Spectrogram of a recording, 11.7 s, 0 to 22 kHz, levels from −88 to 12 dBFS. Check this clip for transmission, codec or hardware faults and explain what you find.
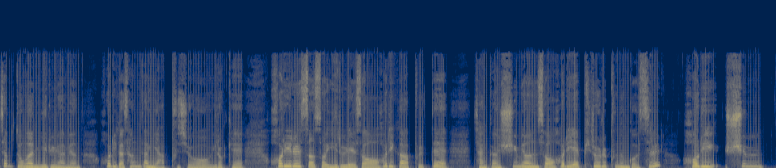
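One fault runs through the whole clip: a block size mismatch (padded). One stage writes shorter blocks than the next reads. The sound points to 1024-sample blocks, with zeros filling the rest. Those gaps produce a 41.7 Hz buzz. The speech plays at 0.889 times normal speed, with its pitch about unchanged.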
